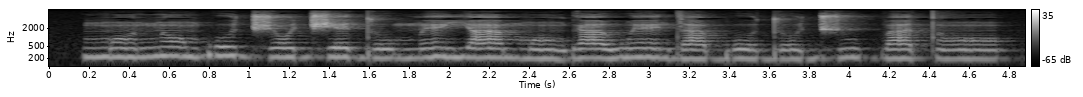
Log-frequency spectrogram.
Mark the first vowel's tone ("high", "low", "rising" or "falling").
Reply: low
